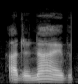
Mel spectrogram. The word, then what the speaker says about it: Adonai: It's taught that the ineffable name is pronounced as Adonai because Hashem, Adon, master of all worlds and beings, and it's his will that cannot be denied.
